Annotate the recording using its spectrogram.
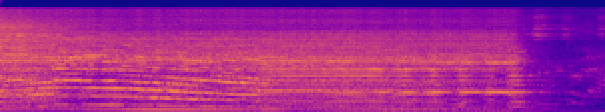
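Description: Live hard rock band holding out the closing chord: sustained electric guitar notes bending down in pitch over a steady low bass note, ending about five seconds in.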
